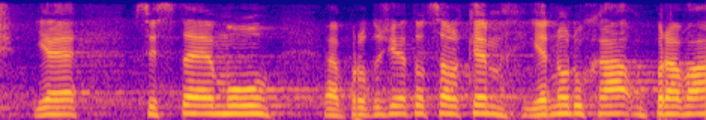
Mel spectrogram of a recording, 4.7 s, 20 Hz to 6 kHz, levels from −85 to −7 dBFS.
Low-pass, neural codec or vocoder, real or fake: 5.4 kHz; none; real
